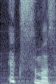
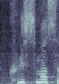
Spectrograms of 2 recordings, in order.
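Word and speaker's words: Xmas: x 마스 x 마쓰 근데 이거는 요 x 마스 하고 있는게 아니에요 이거는 크리스마스 라고 읽어야 되요 x 저 왜냐 먼저 x 는 요 영어 스펠링이 아니에요 병상 한번 뭐 실내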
